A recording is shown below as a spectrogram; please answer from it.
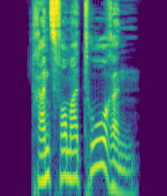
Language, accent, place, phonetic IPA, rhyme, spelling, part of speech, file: German, Germany, Berlin, [tʁansfɔʁmaˈtoːʁən], -oːʁən, Transformatoren, noun, De-Transformatoren.ogg
- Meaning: plural of Transformator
